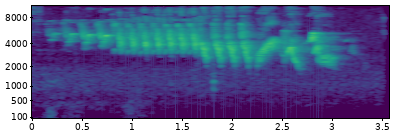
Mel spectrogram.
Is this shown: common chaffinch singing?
yes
